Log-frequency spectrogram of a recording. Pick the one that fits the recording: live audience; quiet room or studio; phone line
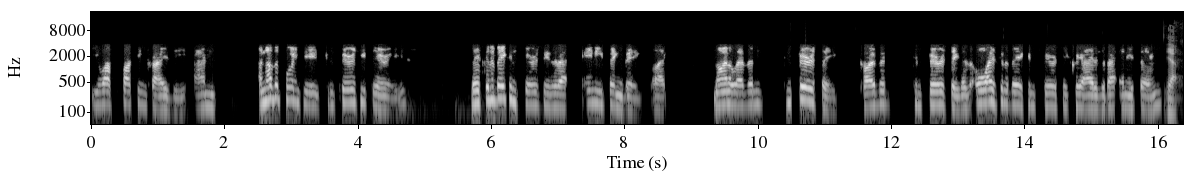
phone line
